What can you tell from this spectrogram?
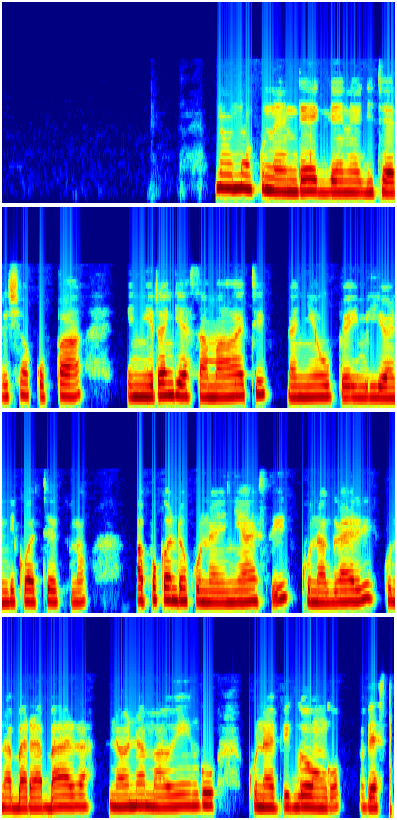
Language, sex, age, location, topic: Swahili, male, 18-24, Mombasa, government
